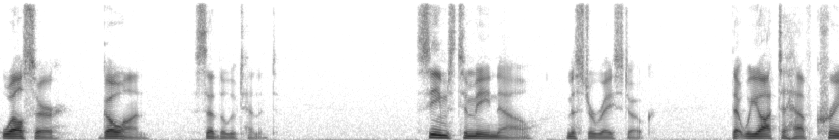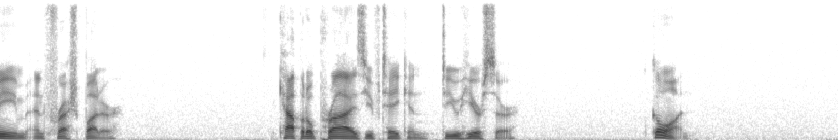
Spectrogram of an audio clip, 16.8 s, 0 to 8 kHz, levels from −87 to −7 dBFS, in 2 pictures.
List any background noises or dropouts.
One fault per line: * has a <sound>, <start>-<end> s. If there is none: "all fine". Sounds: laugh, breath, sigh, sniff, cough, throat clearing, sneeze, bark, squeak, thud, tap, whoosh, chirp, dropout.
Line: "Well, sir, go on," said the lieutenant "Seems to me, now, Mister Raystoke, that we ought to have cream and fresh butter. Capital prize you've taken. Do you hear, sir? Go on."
all fine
